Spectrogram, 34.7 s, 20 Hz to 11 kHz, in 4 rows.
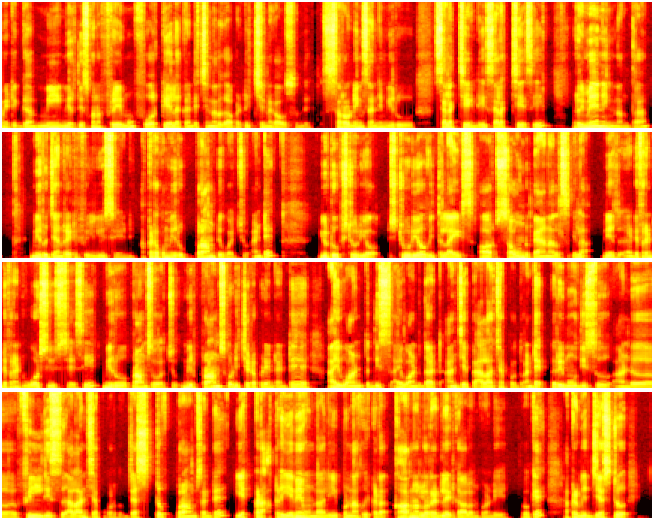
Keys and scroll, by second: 2.9 ctrl+shift+i, 4.6 ctrl+shift+i, 6.5-7.5 typing, 12.9 e, 13.0 space, 13.2 space, 15.1 Delete, 16.3-17.5 typing, 18.0 ctrl+z, 18.5 ctrl+z.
